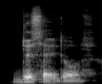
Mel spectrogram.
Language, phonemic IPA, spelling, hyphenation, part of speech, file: German, /ˈdʏsəlˌdɔrf/, Düsseldorf, Düs‧sel‧dorf, proper noun, De-Düsseldorf.ogg
- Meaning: 1. Düsseldorf (an independent city, the capital city of North Rhine-Westphalia, Germany) 2. an administrative region of North Rhine-Westphalia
